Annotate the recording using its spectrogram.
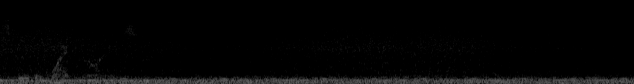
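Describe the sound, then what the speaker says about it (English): A steady hiss of white noise from the video game Disco Elysium fills the whole stretch evenly, dense and unbroken, with a faint low rumble underneath. "You hear through the white noise."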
